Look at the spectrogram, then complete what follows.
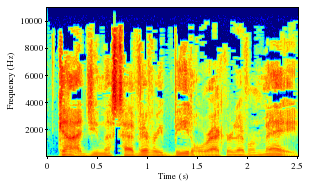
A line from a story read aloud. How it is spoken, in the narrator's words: she exclaimed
